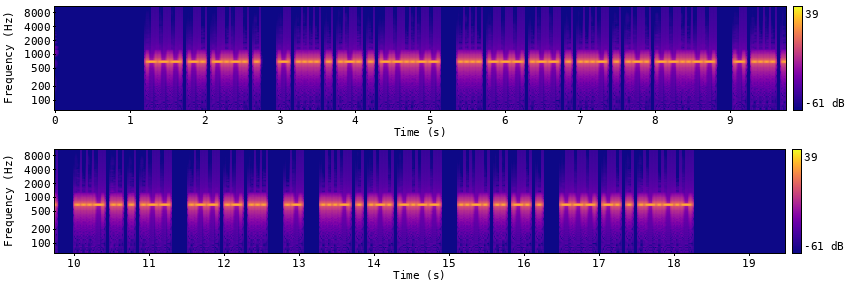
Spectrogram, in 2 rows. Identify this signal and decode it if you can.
Morse code, heard as a keyed tone, about 30 wpm, 700 Hz. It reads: ONCE THERE, HOWEVER, THE VIEW WAS A VERY FINE ONE.
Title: Sentences from Top 1000 Words - Review Part 6 - 30wpm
